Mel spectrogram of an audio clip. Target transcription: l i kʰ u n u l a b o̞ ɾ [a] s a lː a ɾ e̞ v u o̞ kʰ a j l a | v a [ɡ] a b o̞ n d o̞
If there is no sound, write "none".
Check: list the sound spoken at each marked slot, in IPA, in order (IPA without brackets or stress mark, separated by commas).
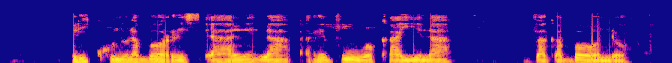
i, ɡ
